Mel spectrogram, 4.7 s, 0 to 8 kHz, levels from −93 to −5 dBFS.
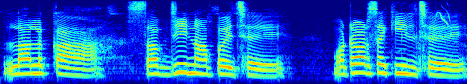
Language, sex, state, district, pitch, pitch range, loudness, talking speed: Maithili, female, Bihar, Saharsa, 245 Hz, 215-265 Hz, -32 LUFS, 75 wpm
